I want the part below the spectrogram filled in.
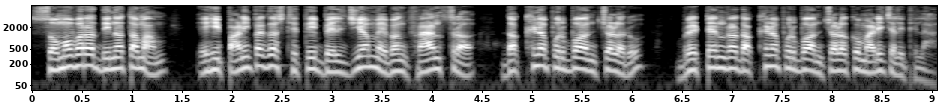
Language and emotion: Odia, neutral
